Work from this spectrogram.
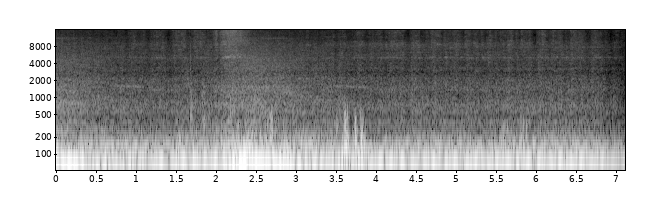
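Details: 1986-1991 VW Vanagon, Digifant injection, previously high/varying idle, now hooked up: even low rumble, steady idle, no hunting or surging; normal idle.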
